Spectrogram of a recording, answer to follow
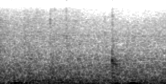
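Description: Chalk writing on a blackboard: a few faint, light ticks as the chalk strikes and moves on the board, over a low steady room hum.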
